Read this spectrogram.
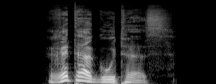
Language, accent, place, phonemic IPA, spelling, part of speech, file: German, Germany, Berlin, /ˈʁɪtɐˌɡuːtəs/, Rittergutes, noun, De-Rittergutes.ogg
- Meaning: genitive singular of Rittergut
